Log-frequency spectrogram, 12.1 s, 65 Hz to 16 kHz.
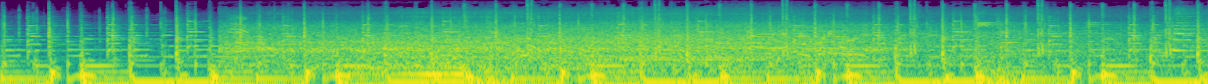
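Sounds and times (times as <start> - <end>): deep bass line: 0.0 - 12.0
driving drum beat: 0.0 - 12.0.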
